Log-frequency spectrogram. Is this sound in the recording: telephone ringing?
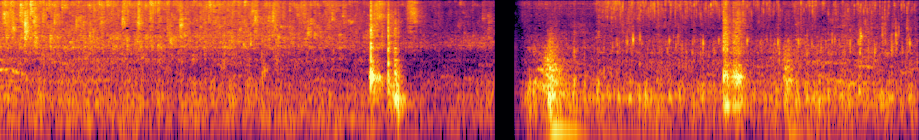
no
